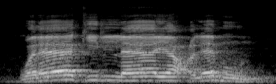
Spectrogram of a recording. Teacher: لام کے اوپر کھڑا زبر ہے، اس کو آپ نے کھینچنا ہے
